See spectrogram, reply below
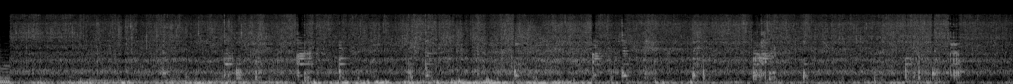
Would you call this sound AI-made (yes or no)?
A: no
